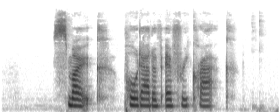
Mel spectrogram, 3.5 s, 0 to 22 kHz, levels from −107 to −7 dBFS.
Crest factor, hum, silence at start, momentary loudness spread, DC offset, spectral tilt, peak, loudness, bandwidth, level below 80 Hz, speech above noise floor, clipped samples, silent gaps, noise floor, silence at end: 20 dB; none; 0.7 s; 14 LU; under 0.1%; -3.5 dB/octave; -14 dBFS; -32 LUFS; 14.5 kHz; -68 dBFS; 49 dB; under 0.1%; none; -81 dBFS; 0.8 s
